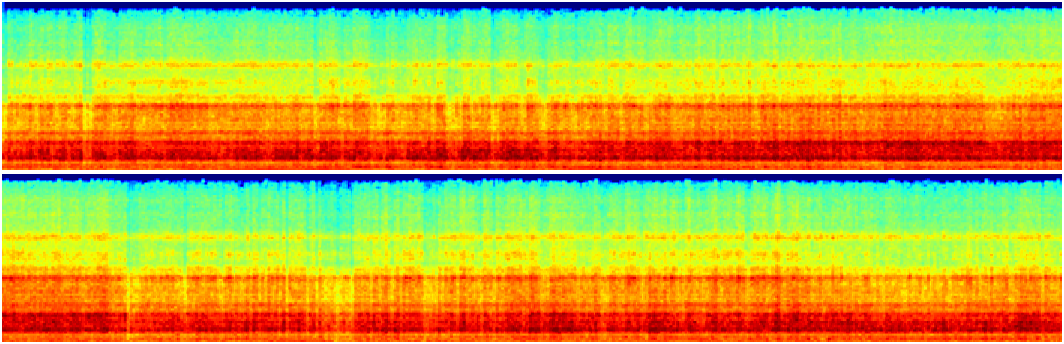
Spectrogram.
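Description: Triumph Speed Triple's three-cylinder engine running under way on a ride, over a constant loud rush of wind and road noise. The engine note climbs and drops in steps several times in the first half, as with gear changes, then carries on steady.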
